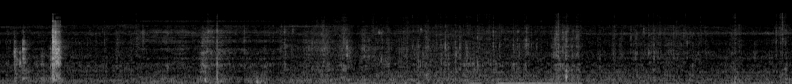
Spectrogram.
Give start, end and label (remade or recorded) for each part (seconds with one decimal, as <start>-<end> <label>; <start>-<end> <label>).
0.0-1.4 recorded; 1.4-2.8 remade; 2.8-7.9 recorded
